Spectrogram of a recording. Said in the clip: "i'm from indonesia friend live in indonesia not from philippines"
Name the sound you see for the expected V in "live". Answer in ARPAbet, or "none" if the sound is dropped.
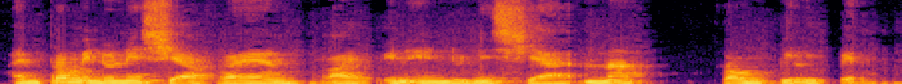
F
